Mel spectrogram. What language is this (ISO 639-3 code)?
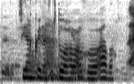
isl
